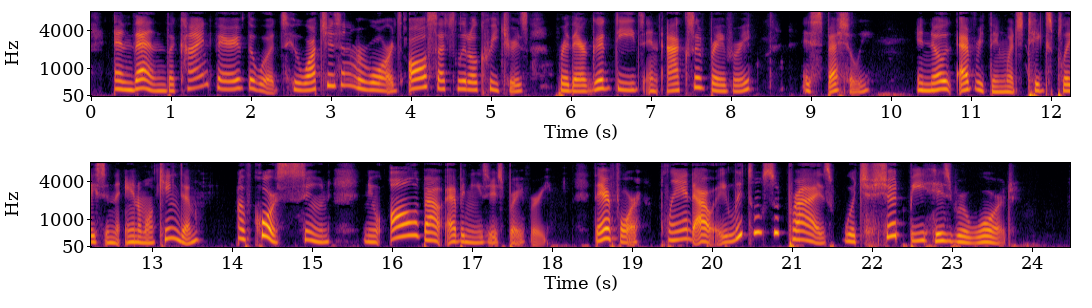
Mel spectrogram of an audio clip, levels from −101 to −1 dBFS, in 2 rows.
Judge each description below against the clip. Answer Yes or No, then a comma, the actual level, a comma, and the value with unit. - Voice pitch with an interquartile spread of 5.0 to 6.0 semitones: Yes, wide, 5.5 semitones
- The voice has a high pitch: Yes, very high, 250 Hz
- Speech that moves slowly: Yes, slow, 130 wpm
